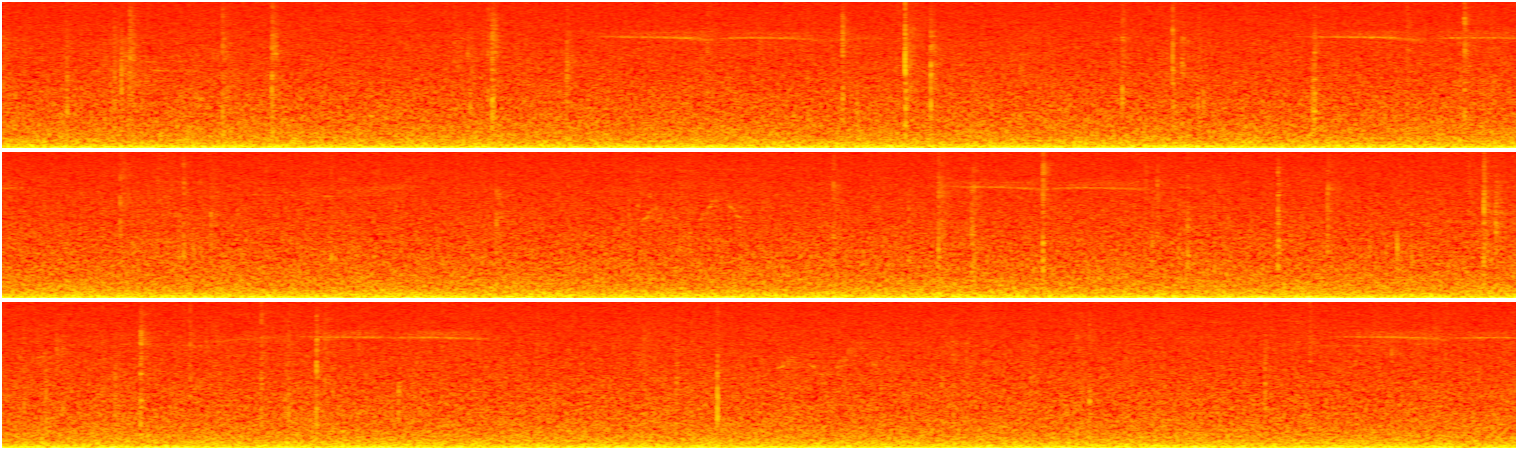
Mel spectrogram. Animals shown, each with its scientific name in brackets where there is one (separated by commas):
Swainson's Thrush (Catharus ustulatus), Dark-eyed Junco (Junco hyemalis), Winter Wren (Troglodytes hiemalis)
